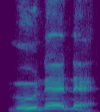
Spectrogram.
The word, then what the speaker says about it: Munene: Just think Munene. There you go.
